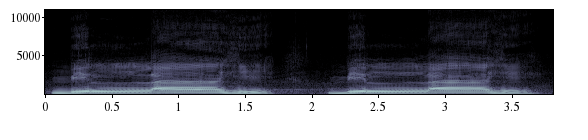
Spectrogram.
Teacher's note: Cukup kita ucapkan al. Posisi lam ini sama dengan ain, berada di tengah-tengah yang disebut dengan bainiyah antara sifat syiddah dan rikhwah atau rokhawah. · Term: tawassut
